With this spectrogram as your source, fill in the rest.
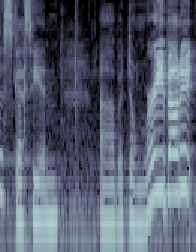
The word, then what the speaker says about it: askesienne: If you're asking, it's pronounced Skessian.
